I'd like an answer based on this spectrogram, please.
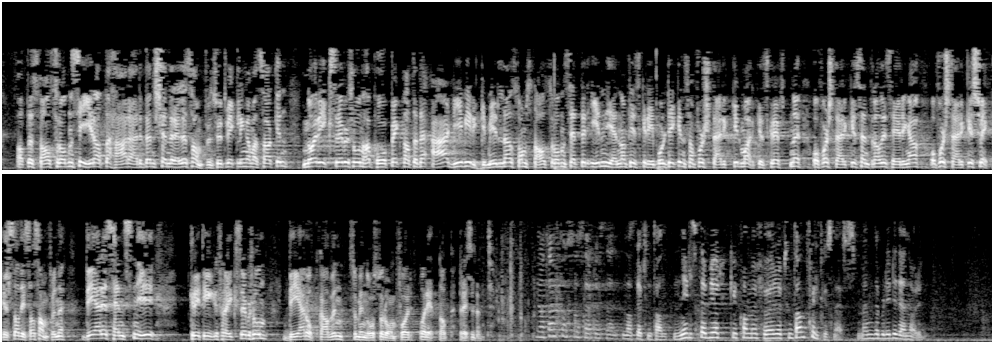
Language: Norwegian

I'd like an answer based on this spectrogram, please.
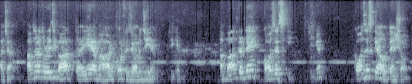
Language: Hindi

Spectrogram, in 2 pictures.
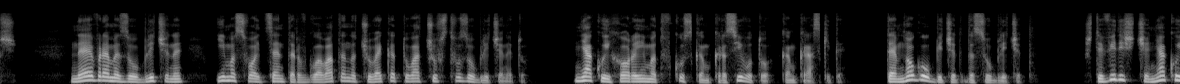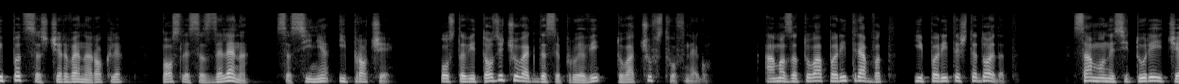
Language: Bulgarian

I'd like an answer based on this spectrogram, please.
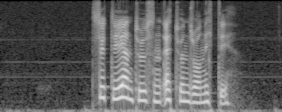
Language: Norwegian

